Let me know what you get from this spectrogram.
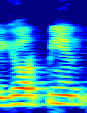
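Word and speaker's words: European: sound दे रहा है यूरोपियन ये भी हमें यू का साउंड दे रहा है तो इस वजह से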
